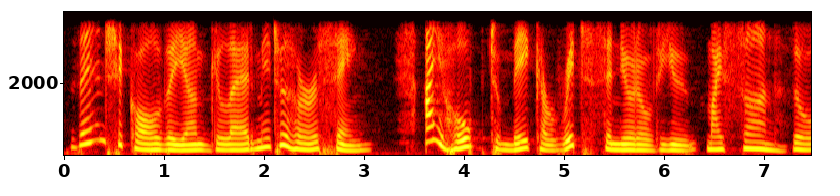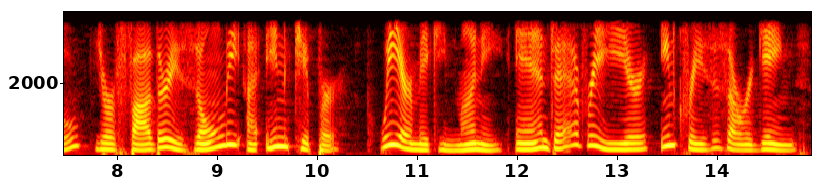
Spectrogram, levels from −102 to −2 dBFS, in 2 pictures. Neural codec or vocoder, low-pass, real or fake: none; 3.6 kHz; real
